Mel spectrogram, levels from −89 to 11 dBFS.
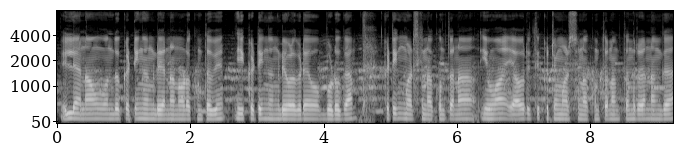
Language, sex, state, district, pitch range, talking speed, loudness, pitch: Kannada, male, Karnataka, Belgaum, 120-130 Hz, 170 wpm, -16 LUFS, 125 Hz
